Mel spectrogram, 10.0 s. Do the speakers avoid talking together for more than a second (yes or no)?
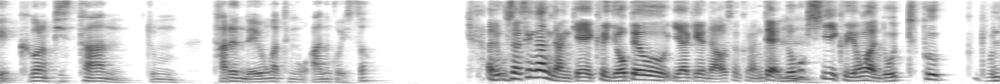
yes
